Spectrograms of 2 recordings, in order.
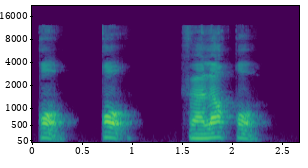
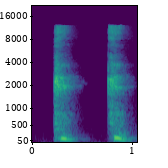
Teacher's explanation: Tempat pengucapan huruf qaf itu berbeda dengan huruf kaf yang cenderung mendesis.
